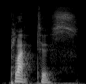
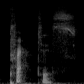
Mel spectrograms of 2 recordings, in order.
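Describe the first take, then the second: First: An l sound is used instead of r. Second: An r sound is used as normal. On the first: The speaker calls it wrong. "it's common to hear practice instead of" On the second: The speaker calls it right. "instead of practice"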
